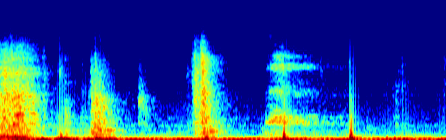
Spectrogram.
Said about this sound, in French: La porte s'ouvre. C'est Félix lui-même. Entre. Il entre. Félix ferme la porte.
